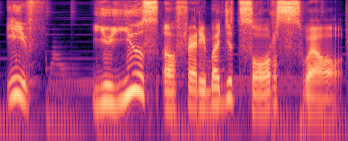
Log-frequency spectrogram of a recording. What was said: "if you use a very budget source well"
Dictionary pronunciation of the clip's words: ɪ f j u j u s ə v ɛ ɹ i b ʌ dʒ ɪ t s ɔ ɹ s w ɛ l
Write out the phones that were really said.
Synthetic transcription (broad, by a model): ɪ f j u j u s ə f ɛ ɹ i b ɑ dʒ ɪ t s ɔ ɹ s w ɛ l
